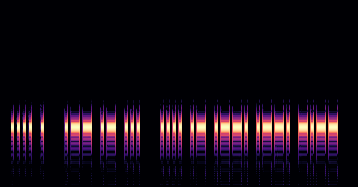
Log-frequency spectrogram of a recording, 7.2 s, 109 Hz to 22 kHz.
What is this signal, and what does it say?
Morse code, heard as a keyed tone, about 20 wpm, 600 Hz. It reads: HE WAS HAPPY
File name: the old man and the sea / the old man and the sea part 1 20wpm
